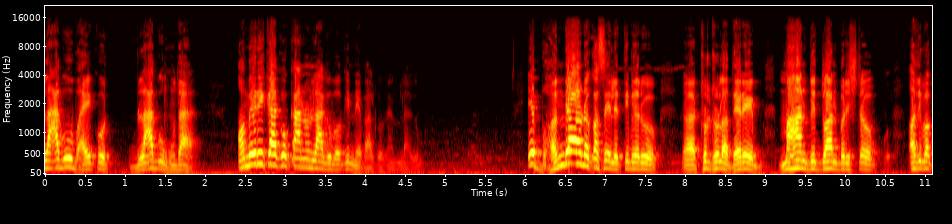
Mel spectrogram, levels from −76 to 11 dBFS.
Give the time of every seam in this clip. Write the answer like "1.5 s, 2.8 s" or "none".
none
